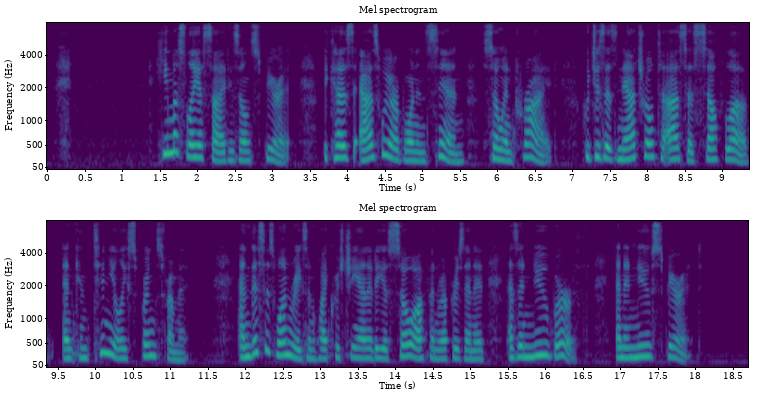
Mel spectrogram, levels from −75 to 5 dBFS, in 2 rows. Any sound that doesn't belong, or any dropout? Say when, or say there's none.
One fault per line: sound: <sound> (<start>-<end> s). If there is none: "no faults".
no faults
